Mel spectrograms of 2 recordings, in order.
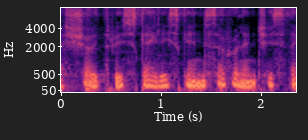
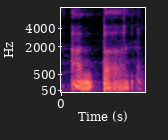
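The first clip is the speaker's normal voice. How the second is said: solemn motto; 8 semitones lower than usual. Acted. Dragon ends its solemn saying.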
